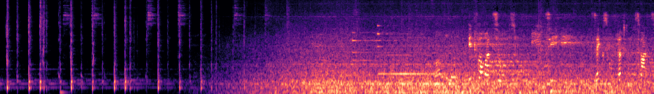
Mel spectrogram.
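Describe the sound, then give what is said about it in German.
Train noise on a platform at Cologne main station: rhythmic wheel clatter at first, then swelling into a loud, steady rumbling roar that fills the rest. “Ich stehe auf dem Bahnsteig des Kölner Hauptbahnhofs”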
